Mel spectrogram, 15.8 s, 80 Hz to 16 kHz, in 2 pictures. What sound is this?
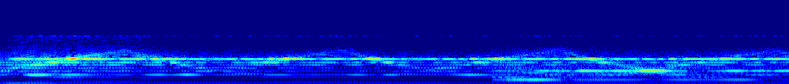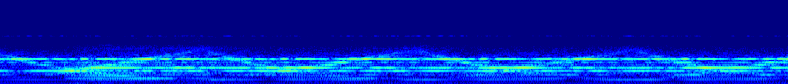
really scary
I wanted a scary preset for my synth since I was like 6. So here it is.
